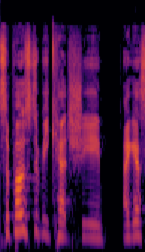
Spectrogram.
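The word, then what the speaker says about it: Cait Sith: they're pretty close it's it's supposed to be cat she I guess Kate Sith is fine Al technically that's the official pronunciation now and like I said that's how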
